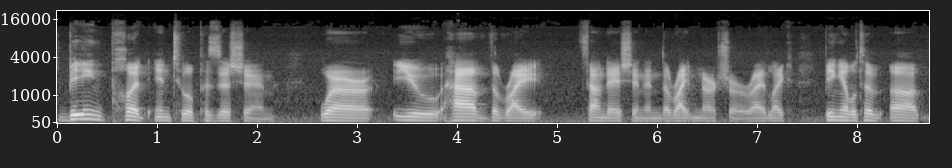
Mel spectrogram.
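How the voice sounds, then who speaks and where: A man's voice: on the low side, sharp tone. A young adult man hosting a casual interview, upbeat and friendly. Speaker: host.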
